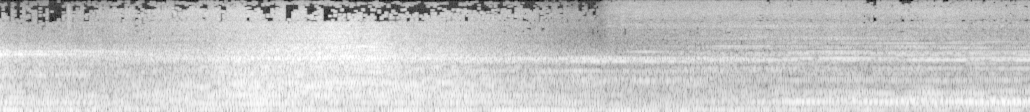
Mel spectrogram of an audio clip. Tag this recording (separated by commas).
Music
